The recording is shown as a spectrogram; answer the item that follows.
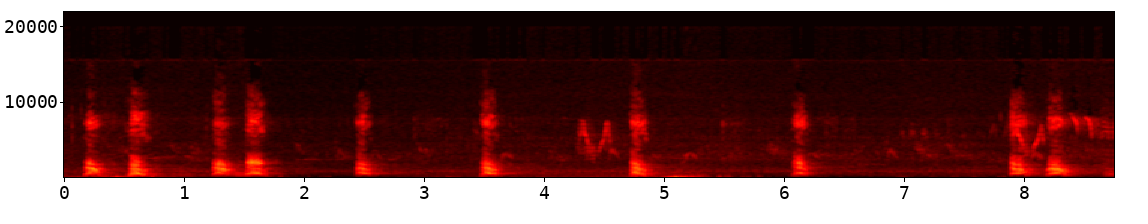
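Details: Eight-week-old puppies from a litter of six: sharp, high-pitched yelps and little barks, often in quick pairs, spaced one to two seconds apart, with faint squeaks between them.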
